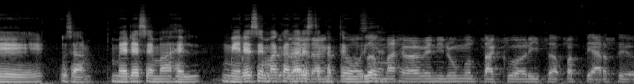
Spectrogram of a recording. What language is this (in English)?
Spanish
